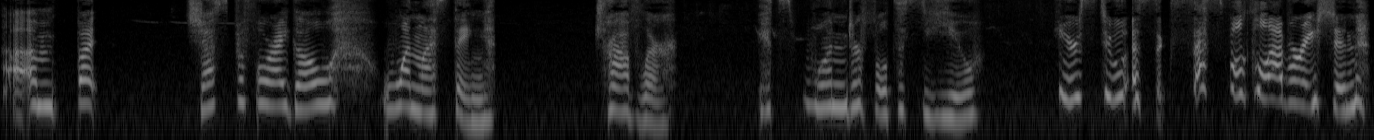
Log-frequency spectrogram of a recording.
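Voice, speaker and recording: A woman's voice: sits high, lively intonation, measured pace, no echo. A woman voicing an earnest young event organizer in a video game, chatty, friendly and a little flustered. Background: soft game music.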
